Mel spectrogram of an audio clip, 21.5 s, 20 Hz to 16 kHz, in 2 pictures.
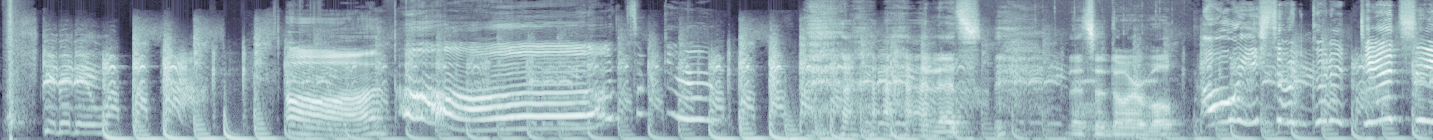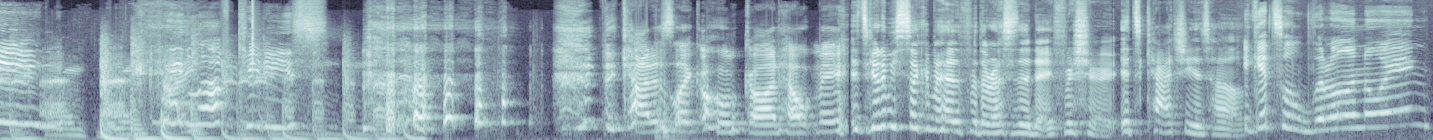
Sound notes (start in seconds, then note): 6.0 chuckles; 13.3 laughs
